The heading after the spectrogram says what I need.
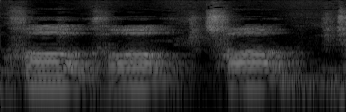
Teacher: এই ধ্বনিগুলি উচ্চারণের সময় কি হয়, প্রচুর শ্বাসবায়ু লাগে। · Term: মহাপ্রাণ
